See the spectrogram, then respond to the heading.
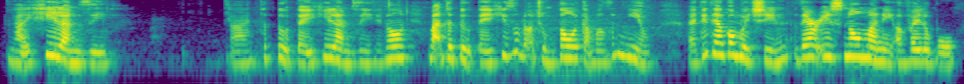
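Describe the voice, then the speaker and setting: A woman's voice: a little high, brisk, fairly bright tone, husky. A young woman teaching English grammar on a livestream, chatty and coaxing, full of fillers and checks with her students.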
